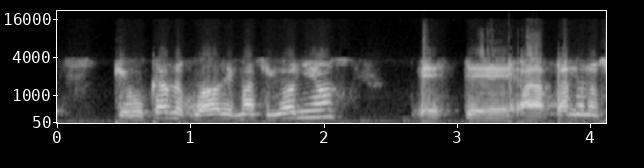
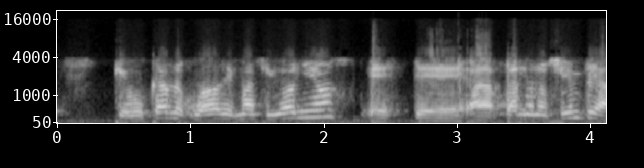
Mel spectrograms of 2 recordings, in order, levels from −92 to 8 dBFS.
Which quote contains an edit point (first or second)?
second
